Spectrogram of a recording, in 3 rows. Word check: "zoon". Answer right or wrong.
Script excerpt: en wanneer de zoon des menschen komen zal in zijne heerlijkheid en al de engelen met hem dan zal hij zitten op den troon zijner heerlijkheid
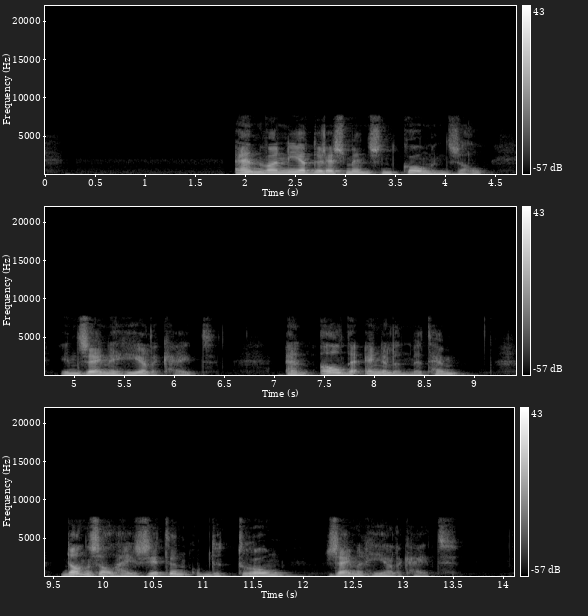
wrong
